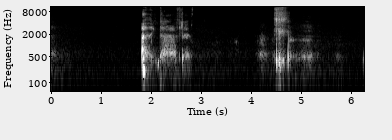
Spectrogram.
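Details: Very strong sneezes, hard to announce: two forceful sneezes, each with a gasping lead-in and a breathy, voiced burst, in a quiet room.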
